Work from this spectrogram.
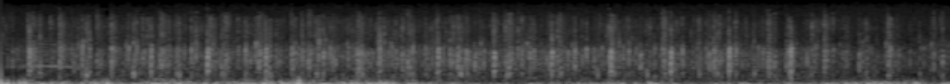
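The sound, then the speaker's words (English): Audience applause for performers on a stage: dense, steady clapping from a crowd that stays evenly loud for the whole stretch, with many overlapping claps and no break. “Give them another hand.”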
